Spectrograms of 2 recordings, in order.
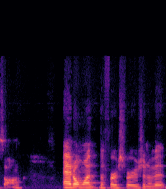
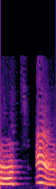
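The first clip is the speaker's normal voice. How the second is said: put-on cute little kid voice, very high and loud; 11 dB louder than usual. Retelling a movie scene where a character snaps and pulls a gun: cute little kid voice. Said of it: "it's like this cute little kid voice".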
